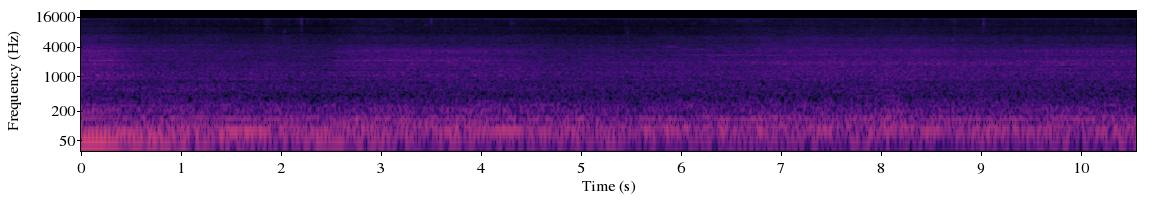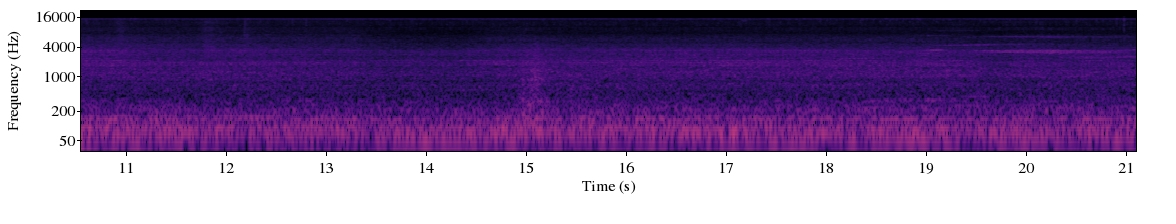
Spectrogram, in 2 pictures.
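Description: A steady low background rumble, loudest in the first second or two, then holding at an even level.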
